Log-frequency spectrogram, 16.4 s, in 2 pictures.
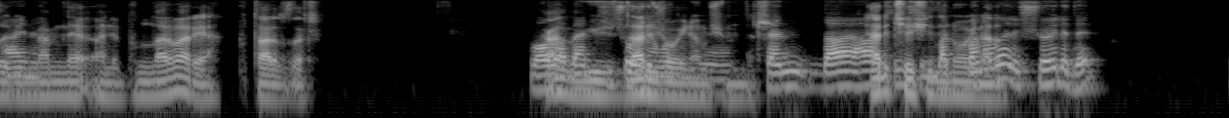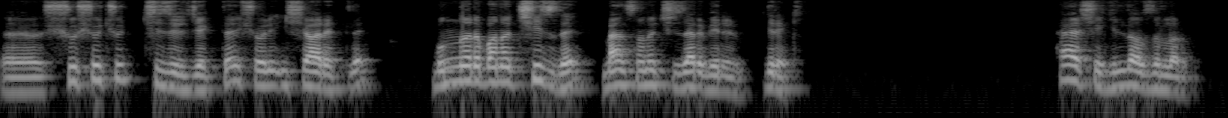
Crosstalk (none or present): present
